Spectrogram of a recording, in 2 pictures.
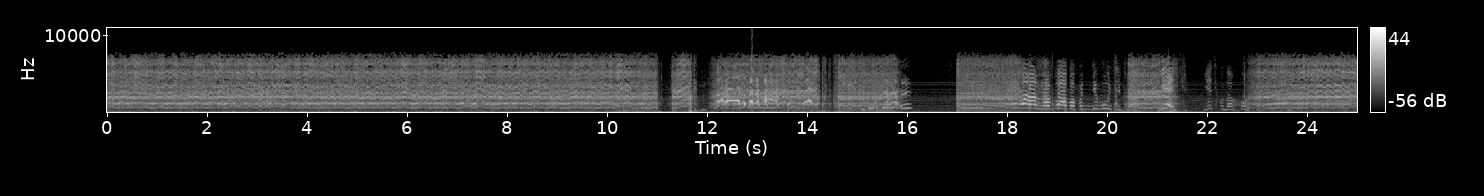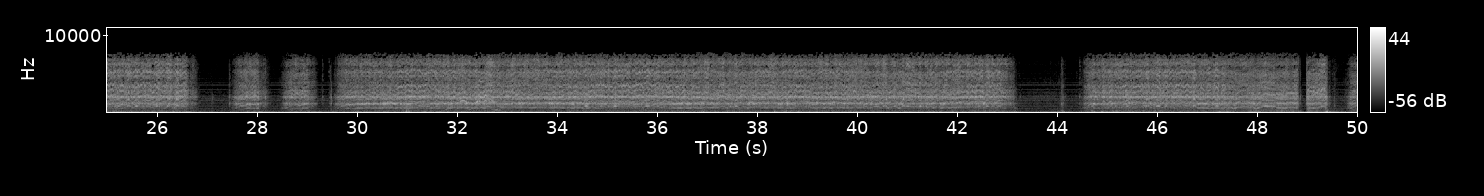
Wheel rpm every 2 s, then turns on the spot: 160, 160, 160, 160, 160, 120, 130, 130, 90, 30, 70, 60, 160, 70, 60, 150, 160, 160, 160, 160, 160, 90, 90, 150, 110.
48-50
